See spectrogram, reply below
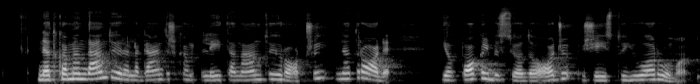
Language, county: Lithuanian, Vilnius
